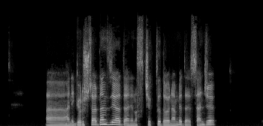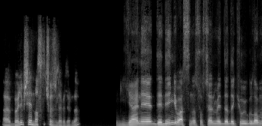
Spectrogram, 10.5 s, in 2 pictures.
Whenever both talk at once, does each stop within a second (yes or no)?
yes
